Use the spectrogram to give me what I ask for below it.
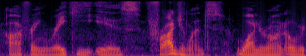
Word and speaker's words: Reiki: I actually always want to pronounce it Reiki, but it's Reiki.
